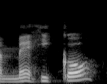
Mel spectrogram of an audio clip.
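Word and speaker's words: México: And actually the X is pronounced as a J. So it's Viva Mexico.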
